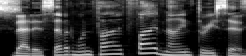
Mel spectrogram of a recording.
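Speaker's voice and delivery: radio commercial announcer voice. Host giving the call-in number on his show, in his radio commercial voice. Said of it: "That's my commercial voice".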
